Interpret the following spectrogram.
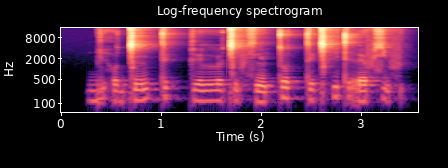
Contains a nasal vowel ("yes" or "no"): yes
